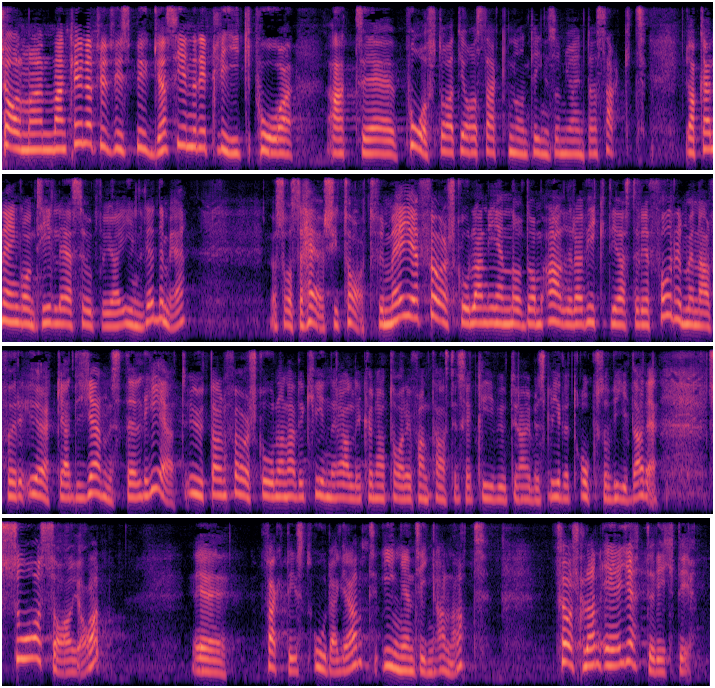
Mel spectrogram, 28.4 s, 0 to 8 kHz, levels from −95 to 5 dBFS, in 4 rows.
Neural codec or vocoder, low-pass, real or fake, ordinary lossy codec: codec, 16 kHz in and 24 kHz out, 2.2 kbps, FireRedTTS-2 codec; 7.2 kHz; fake; none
